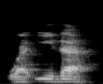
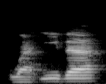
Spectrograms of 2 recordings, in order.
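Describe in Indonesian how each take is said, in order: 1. Hamzahnya dibaca penuh dan jelas. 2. Hamzahnya dibaca penuh dan jelas.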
